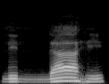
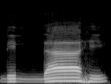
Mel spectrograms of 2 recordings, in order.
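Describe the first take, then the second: No difference in how they are said.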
